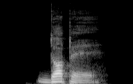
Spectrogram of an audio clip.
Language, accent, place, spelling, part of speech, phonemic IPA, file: German, Germany, Berlin, Doppel, noun, /ˈdɔpl̩/, De-Doppel.ogg
- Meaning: 1. doubles 2. duplicate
